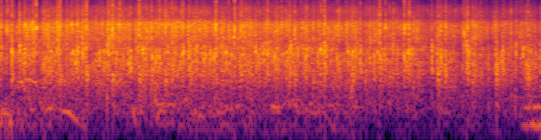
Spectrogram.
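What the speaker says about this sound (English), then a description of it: "Give him a round of applause." Audience applause for the host of a session, a dense, steady wash of many hands clapping close by for several seconds, with faint voices mixed in.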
